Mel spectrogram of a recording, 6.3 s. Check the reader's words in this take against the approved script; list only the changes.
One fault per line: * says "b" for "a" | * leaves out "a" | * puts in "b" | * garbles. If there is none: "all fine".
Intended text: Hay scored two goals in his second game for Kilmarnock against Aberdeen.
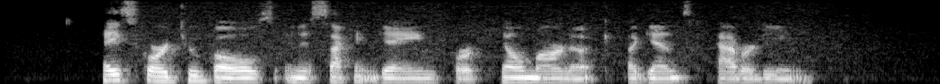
all fine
